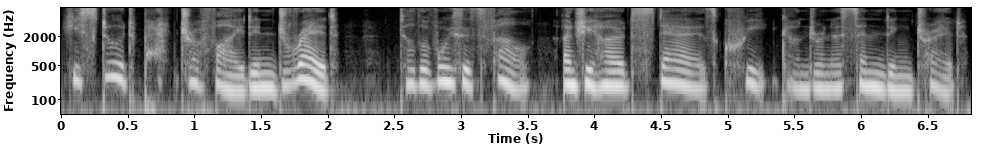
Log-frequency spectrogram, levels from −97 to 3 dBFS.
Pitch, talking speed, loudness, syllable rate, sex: 195 Hz, 160 wpm, -19 LUFS, 4.1 syllables/s, female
